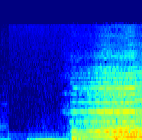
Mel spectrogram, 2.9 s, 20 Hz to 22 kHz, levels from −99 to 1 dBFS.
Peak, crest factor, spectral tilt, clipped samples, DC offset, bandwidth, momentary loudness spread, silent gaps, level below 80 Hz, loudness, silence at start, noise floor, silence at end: -18 dBFS; 16 dB; -7.5 dB/octave; under 0.1%; under 0.1%; 10.5 kHz; 15 LU; none; -52 dBFS; -32 LUFS; 0.7 s; -65 dBFS; 0 s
